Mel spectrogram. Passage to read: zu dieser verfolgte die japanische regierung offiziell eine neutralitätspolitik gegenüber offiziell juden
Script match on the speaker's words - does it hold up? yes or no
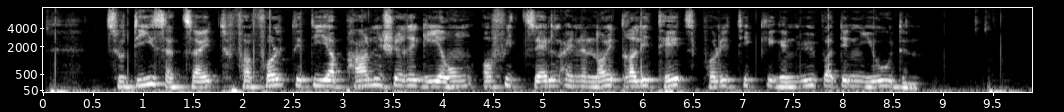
no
